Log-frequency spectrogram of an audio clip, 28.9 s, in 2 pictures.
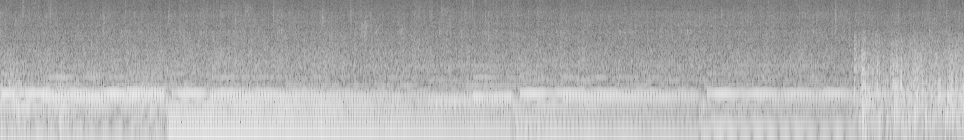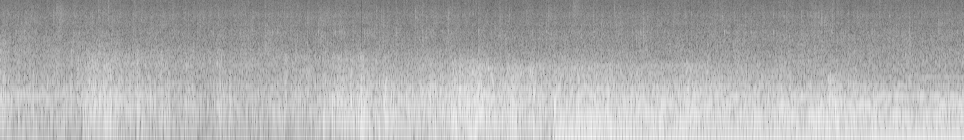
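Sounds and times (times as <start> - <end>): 
distant rain: 0.0 - 28.9
sustained low droning tones: 0.0 - 28.9
rumbling thunder: 12.8 - 28.9.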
